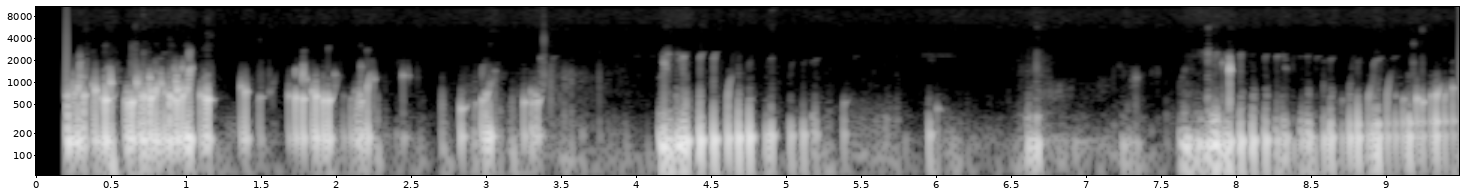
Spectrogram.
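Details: Lupi's stomach growling in hospital: bursts of low gurgling and bubbling rumbles from the belly (borborygmi).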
